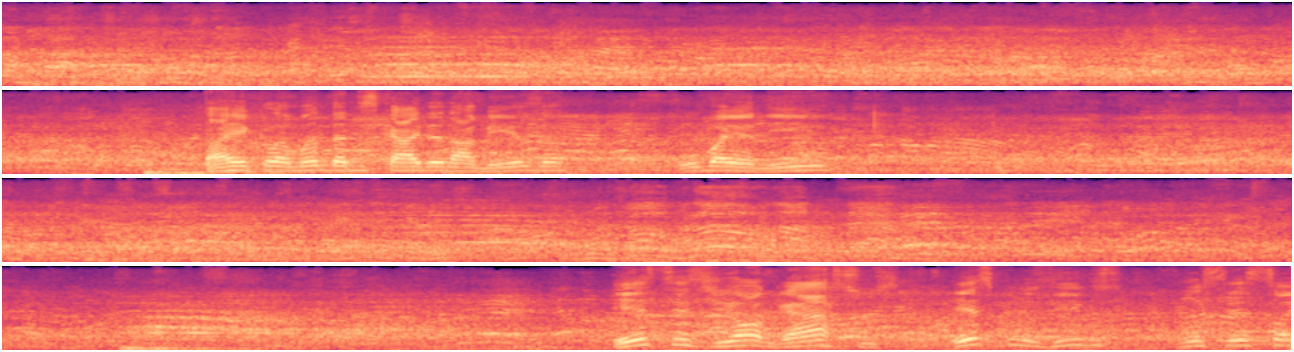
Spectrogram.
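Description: A crowd murmurs and chatters throughout.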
